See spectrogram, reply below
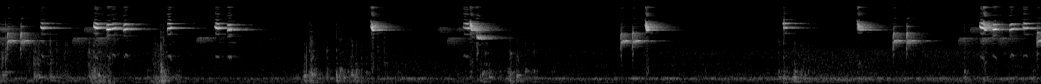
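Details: European goldfinch song played to stimulate silent male goldfinches into singing: bright twittering phrases with high descending whistled notes and short buzzy chirps, given in bursts separated by brief pauses, with a faint low hum underneath.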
